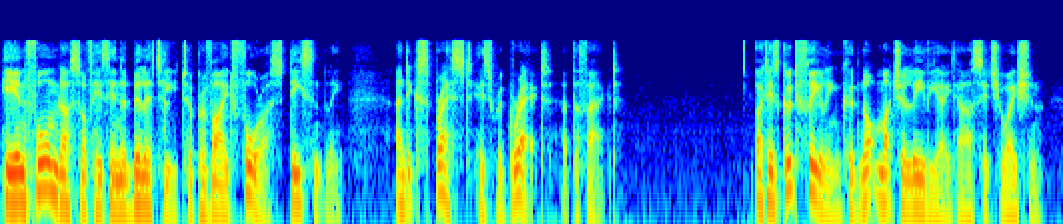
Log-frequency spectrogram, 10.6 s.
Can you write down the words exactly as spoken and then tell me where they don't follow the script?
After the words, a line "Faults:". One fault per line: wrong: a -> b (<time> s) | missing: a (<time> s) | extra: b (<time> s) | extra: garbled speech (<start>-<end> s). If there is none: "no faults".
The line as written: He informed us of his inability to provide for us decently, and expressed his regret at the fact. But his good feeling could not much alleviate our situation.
He informed us of his inability to provide for us decently, and expressed his regret at the fact. But his good feeling could not much alleviate our situation.
Faults:
no faults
